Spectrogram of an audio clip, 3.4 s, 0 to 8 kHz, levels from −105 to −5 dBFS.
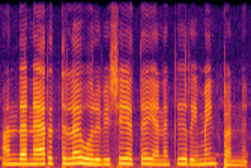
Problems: constant background noise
